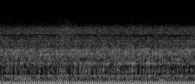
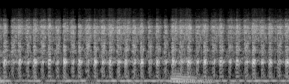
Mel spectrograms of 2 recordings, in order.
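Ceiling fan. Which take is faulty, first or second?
second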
